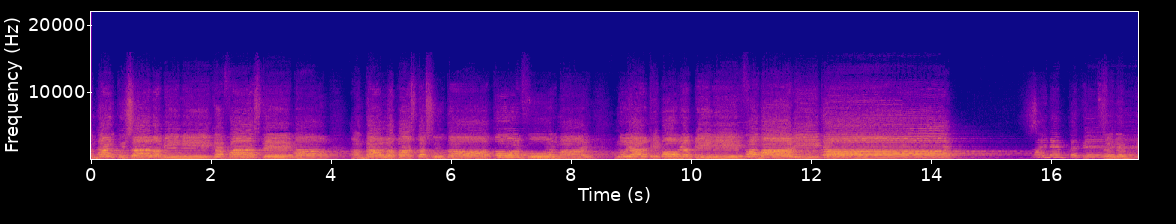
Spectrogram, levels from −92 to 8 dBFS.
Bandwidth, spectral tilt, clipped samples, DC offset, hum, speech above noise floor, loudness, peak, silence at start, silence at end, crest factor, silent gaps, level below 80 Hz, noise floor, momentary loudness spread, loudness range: 14 kHz; -5 dB/octave; under 0.1%; under 0.1%; none; 26 dB; -21 LUFS; -4 dBFS; 0 s; 0 s; 16 dB; none; -64 dBFS; -47 dBFS; 13 LU; 4 LU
